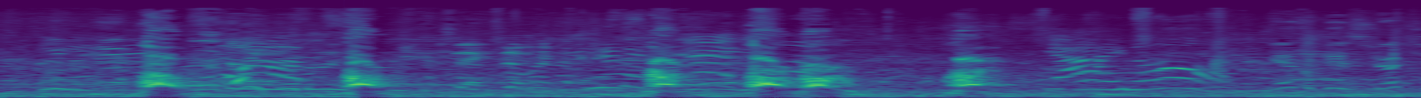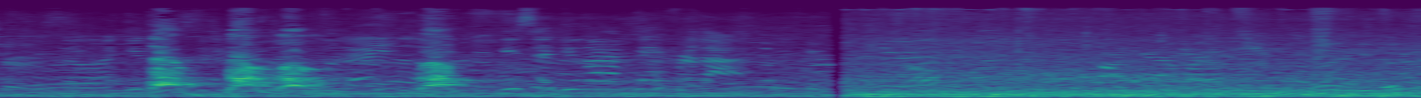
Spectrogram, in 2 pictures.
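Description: Small dachshund-type dog barking in short, sharp yaps: about half a dozen in the first five seconds and a few more around eight to nine seconds in. A little past the three-quarter mark the sound cuts off suddenly and gives way to steady street noise.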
